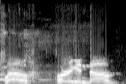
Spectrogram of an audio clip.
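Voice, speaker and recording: The speaker has an Australian accent. Noticeable background noise runs through the clip. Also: man. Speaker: former football player and coach. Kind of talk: podcast interview. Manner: halting, many fillers.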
